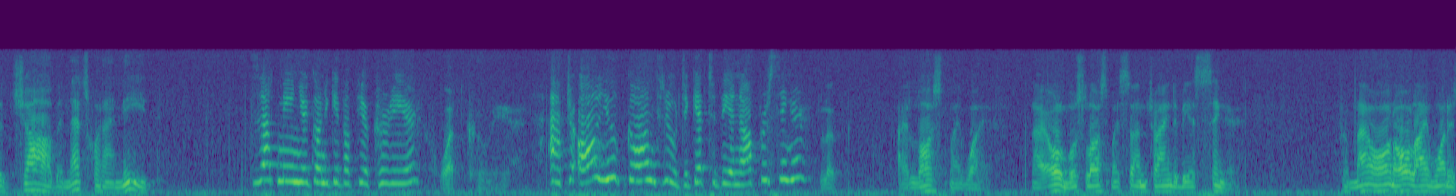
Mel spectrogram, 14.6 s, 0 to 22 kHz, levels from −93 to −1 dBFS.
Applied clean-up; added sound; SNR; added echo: none; none; none; none.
